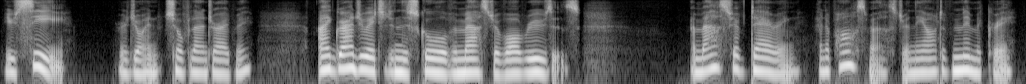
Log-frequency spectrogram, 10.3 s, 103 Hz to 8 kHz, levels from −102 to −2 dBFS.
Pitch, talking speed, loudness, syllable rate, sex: 195 Hz, 165 wpm, -20 LUFS, 5.5 syllables/s, female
